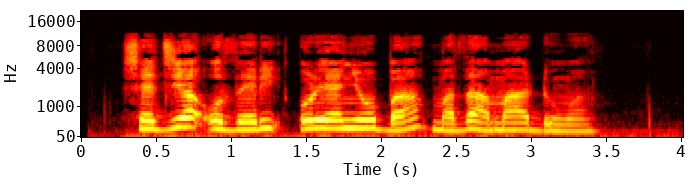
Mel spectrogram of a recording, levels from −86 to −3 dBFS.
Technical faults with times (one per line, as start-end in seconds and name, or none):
0.00-4.02 low-delay AAC compression
2.75-2.78 AAC frame loss with concealment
